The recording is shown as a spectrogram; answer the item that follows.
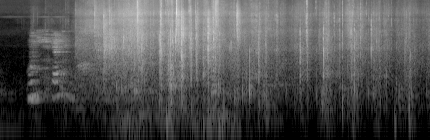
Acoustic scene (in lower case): elevator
